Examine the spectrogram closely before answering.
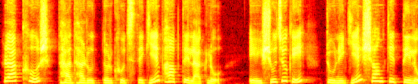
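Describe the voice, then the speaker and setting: A woman's voice: on the high side, big pitch swings, normal speed, a little mellow. A woman narrating a cartoon fairy tale in a scripted storytelling style.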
